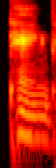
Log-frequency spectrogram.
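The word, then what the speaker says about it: Pheng: Not that they pronounce Pang anyways, because my American name is spelled P-H-E-N-G, so everybody's like Fang, right?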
